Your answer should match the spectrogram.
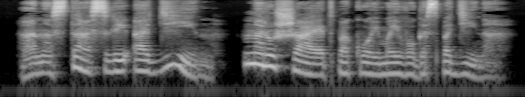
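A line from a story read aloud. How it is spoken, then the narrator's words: Quiet voice. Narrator (Russian): тихо промолвил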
